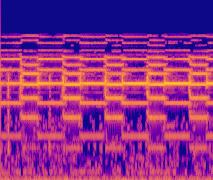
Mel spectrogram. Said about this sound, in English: There's a fire alarm again. Hang on.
